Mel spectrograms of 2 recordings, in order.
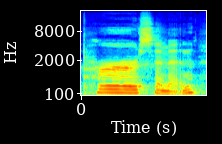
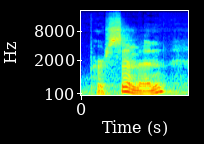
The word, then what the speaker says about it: persimmon: do a strong er you don't want persimmon but you do need that tight back american r so again you can build from the r er per persimmon another strategy is to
